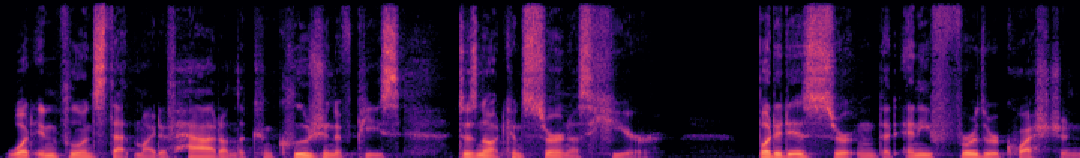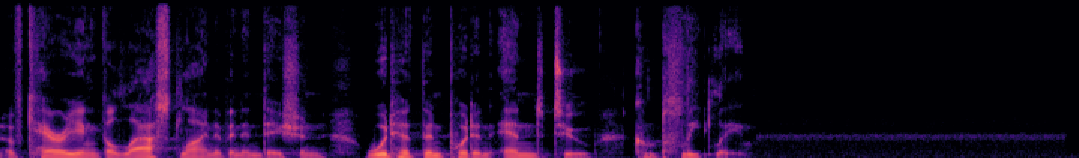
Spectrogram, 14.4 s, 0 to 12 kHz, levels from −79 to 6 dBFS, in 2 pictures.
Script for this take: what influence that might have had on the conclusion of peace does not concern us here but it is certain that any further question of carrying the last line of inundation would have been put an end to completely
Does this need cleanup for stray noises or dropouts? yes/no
no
